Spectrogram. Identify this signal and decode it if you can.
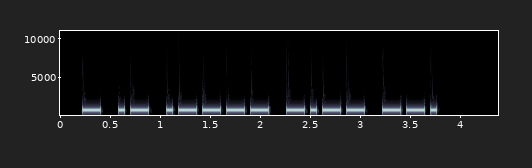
Morse code, heard as a keyed tone, about 20 wpm, 700 Hz. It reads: TA1YG
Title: DXCC-100 Call Signs - 5 Characters - Repeated 3x - 20wpm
